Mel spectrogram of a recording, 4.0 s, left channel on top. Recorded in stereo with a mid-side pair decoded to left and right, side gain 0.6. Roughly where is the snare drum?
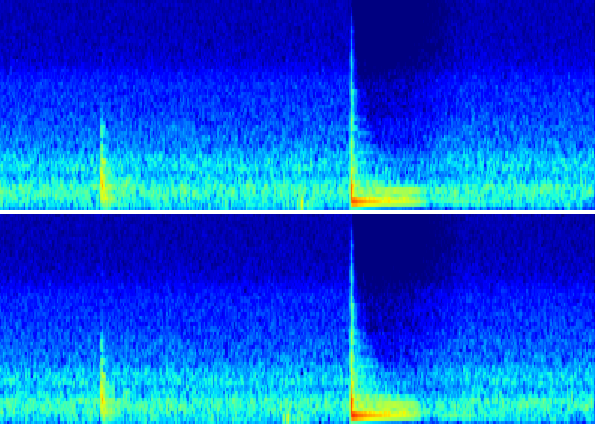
Ahead.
